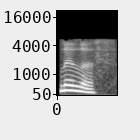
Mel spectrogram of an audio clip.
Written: Lilith

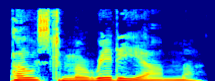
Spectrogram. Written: post meridiem

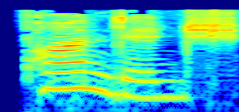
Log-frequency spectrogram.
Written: pondage

